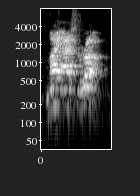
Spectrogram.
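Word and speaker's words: ma'aser: Means 10th in Hebrew, and it's pronounced my Asherah.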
